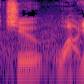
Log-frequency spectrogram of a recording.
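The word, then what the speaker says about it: Chuao: So that would be the way you pronounce our name, chew wow. You chew and you say wow.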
